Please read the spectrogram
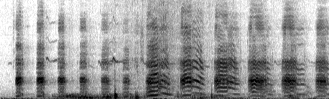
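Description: Duck call blown in a quick, even series of loud quacks, about two to three a second, calling a passing flock back to the decoys. A single sharp click about a second and a half in.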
